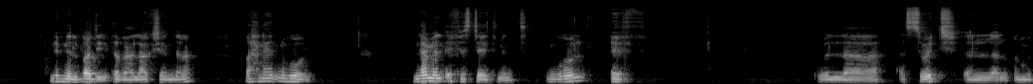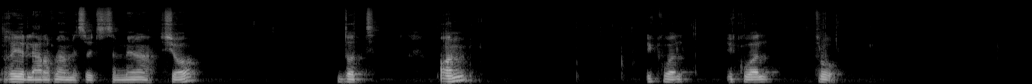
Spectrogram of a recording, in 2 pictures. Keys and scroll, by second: 0.2 typing, 0.9 Left, 1.0 Return, 2.4 Up, 5.4-7.4 typing, 8.9 typing, 11.6-12.8 typing, 12.8 Return, 14.4-20.1 typing.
